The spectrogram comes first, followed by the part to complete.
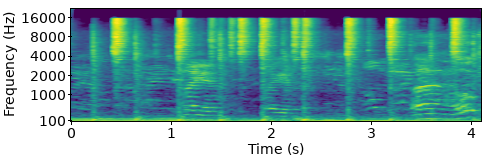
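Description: Live rock band playing: a drum kit keeps a steady beat over a loud bass guitar, with pitched lines gliding above.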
